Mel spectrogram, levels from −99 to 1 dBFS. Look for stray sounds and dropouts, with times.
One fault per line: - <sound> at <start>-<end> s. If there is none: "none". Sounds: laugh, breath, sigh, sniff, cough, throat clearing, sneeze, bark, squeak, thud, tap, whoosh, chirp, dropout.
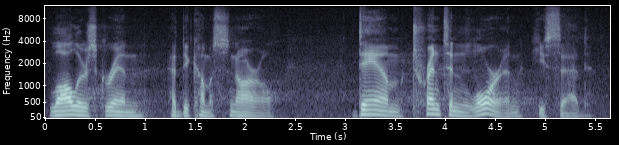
none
